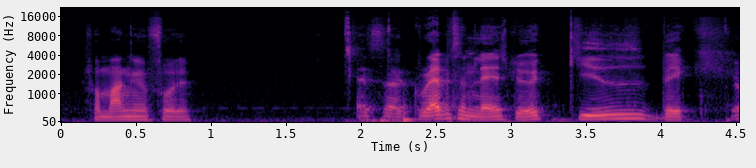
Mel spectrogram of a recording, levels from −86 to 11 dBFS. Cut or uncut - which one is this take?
uncut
